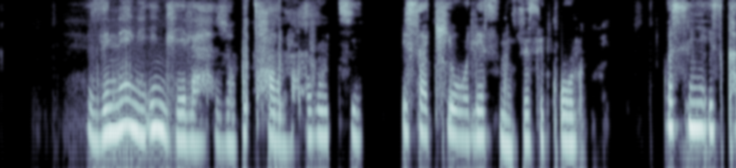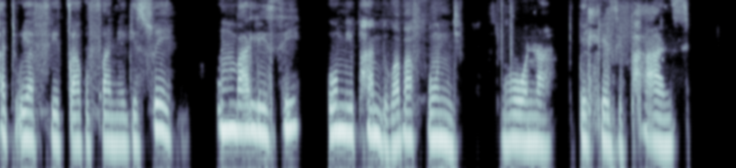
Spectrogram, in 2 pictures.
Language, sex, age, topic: North Ndebele, female, 25-35, education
